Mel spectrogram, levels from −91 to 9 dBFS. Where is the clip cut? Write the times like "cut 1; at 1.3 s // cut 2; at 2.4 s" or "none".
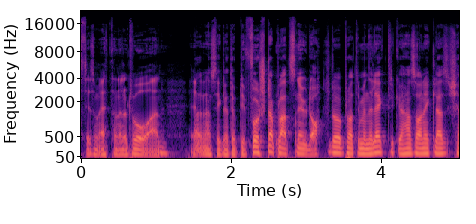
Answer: cut 1; at 1.5 s // cut 2; at 3.3 s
